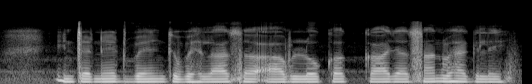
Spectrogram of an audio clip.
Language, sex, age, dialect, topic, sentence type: Maithili, male, 18-24, Bajjika, banking, statement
